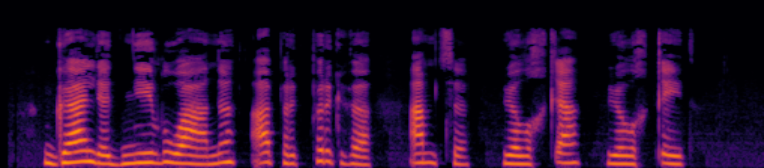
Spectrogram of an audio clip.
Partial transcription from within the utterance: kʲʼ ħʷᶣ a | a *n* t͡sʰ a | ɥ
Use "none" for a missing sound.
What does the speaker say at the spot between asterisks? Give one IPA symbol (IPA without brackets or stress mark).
m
